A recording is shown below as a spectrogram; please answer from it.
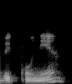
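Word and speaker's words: vicuña: a model called stable viconia and this is spelled vicunia with a little cap on top so it's Spanish pronunciation but some people spell it with an i after n in any case it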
